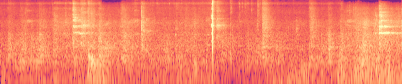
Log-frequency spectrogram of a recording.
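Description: Batting-cage ambience: a steady low rumble with a few sharp ringing knocks, one about two seconds in, a crisp crack a little past four seconds and another ringing knock near the end.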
